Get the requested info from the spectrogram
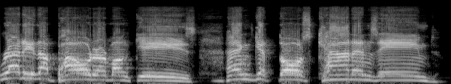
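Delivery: very high, loud, ringing shout. Playing a character giving orders across to another ship: shouting across to a ship. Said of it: "he just shouts across".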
